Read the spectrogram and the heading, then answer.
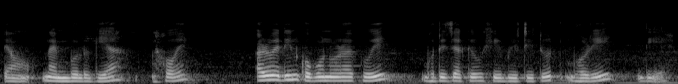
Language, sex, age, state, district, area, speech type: Assamese, female, 45-60, Assam, Dhemaji, rural, spontaneous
